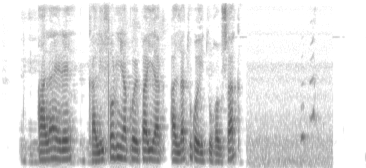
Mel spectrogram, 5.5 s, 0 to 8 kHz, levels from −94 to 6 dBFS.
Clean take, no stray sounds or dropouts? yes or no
no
